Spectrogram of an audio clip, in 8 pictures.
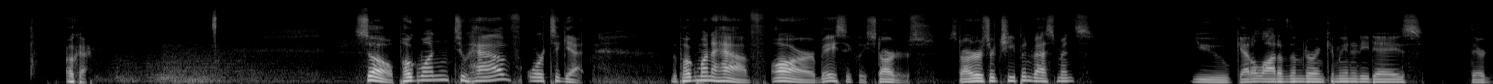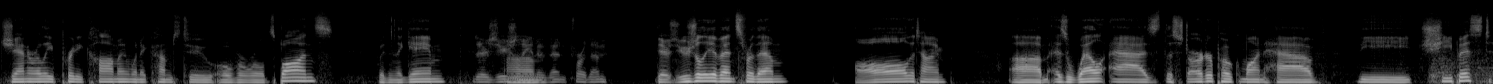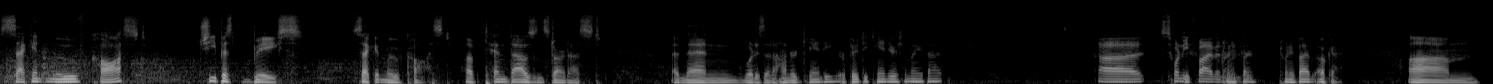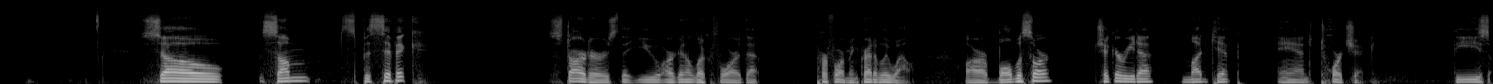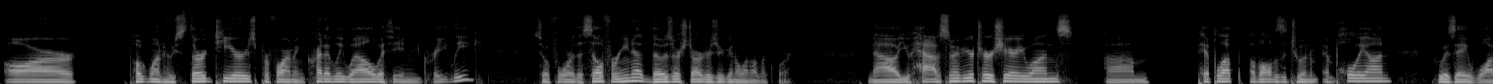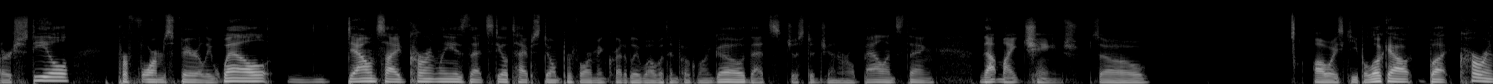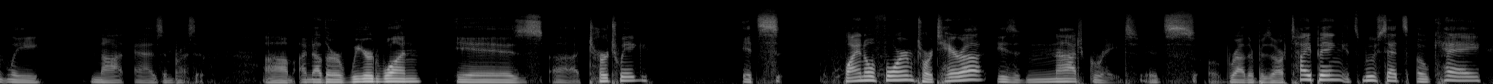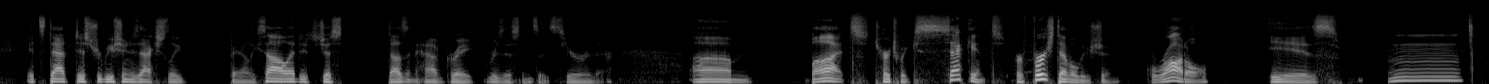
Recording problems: rain or running water; faint; throughout; 25 dB below the speech

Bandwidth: 14.5 kHz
